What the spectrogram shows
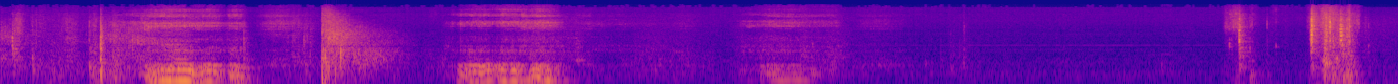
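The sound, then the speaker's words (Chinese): A regiment commander snores while asleep in deep, rumbling breaths, three slow, evenly spaced snores with quiet gaps between, followed by two short, sharper bursts of noise near the end. “团长，你睡觉这会儿，前面有张参谋长指挥”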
